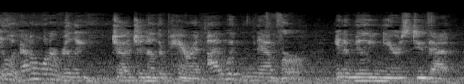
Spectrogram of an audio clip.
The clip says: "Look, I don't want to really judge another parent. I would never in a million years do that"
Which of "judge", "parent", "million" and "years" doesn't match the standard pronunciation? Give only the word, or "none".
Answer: none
